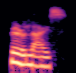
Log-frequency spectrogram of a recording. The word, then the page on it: pyrolyse: Indian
